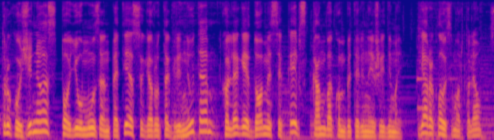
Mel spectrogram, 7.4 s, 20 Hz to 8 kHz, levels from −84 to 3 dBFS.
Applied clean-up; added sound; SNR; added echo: none; none; none; none.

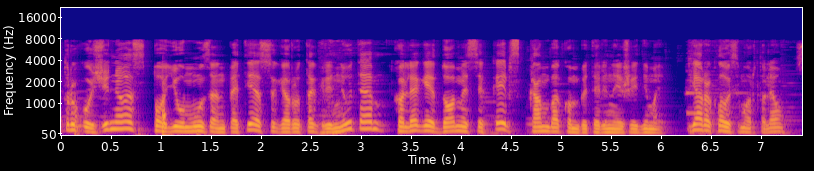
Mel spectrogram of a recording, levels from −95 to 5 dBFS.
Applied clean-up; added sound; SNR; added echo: classical method log-MMSE.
